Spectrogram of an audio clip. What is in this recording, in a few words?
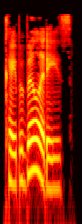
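"capabilities", British English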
